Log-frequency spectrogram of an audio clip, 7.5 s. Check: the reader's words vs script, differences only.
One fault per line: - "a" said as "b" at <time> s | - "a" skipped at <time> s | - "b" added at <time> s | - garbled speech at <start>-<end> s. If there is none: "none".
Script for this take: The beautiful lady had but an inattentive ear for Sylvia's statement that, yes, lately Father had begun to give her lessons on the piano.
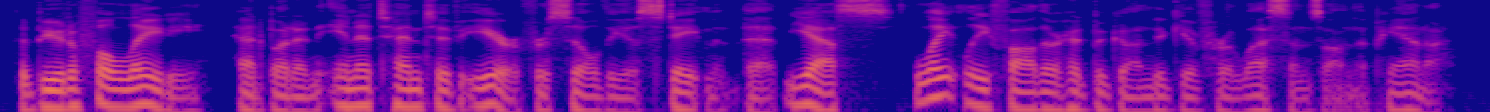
none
